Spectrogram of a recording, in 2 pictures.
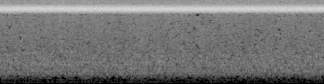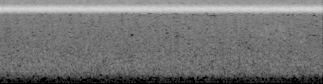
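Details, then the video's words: A warm summer night's cricket chorus: a single piercing, unbroken high-pitched drone that stays level and steady throughout. "Fireflies and Crickets - Calming sounds of the night"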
